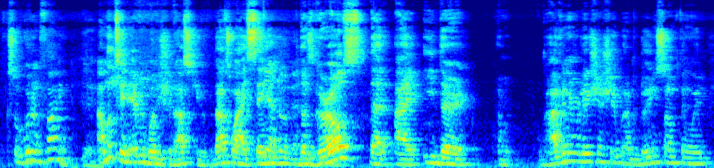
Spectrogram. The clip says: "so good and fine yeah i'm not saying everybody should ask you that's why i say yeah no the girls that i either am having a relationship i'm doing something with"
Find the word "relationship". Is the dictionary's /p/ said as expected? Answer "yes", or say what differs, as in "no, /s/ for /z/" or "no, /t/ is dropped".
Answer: yes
